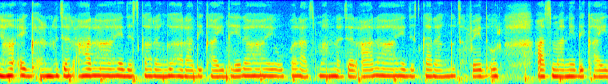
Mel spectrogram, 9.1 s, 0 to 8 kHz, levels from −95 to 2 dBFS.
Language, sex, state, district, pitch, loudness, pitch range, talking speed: Hindi, female, Goa, North and South Goa, 195 Hz, -18 LUFS, 185-200 Hz, 175 wpm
